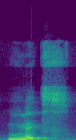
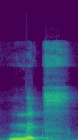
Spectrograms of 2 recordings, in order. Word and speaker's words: Mx: many of you so mx is pronounced as mix i repeat mix like we write mix mix same way so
